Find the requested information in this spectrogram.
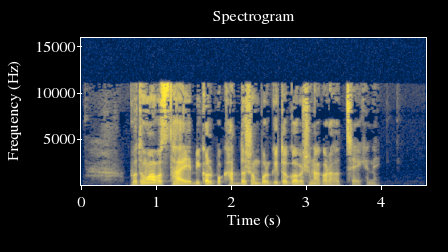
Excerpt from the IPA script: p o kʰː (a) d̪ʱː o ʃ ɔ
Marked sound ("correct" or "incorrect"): correct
